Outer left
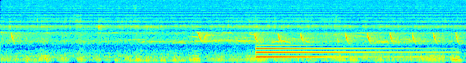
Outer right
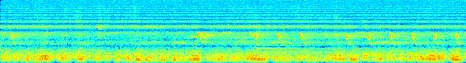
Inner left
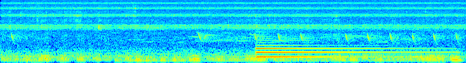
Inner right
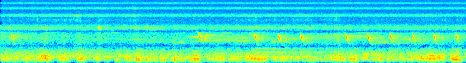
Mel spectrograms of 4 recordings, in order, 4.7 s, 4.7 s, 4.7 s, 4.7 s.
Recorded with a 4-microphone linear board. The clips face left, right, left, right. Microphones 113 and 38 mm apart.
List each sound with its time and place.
0.0 s an insect: 45° right (ahead or behind)
2.5 s a guitar: 50° left (ahead or behind)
